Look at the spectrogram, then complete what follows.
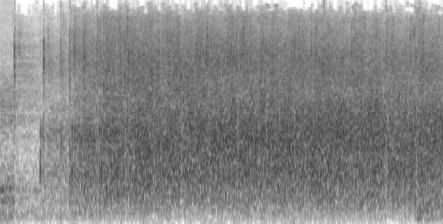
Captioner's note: audience applauds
